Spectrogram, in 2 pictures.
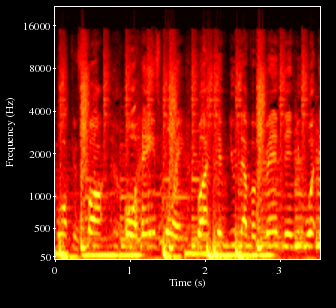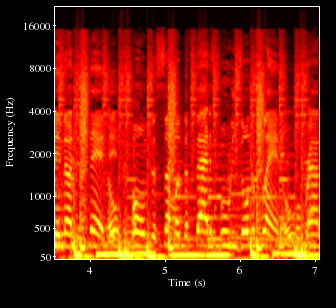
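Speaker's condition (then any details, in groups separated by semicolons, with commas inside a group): No condition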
